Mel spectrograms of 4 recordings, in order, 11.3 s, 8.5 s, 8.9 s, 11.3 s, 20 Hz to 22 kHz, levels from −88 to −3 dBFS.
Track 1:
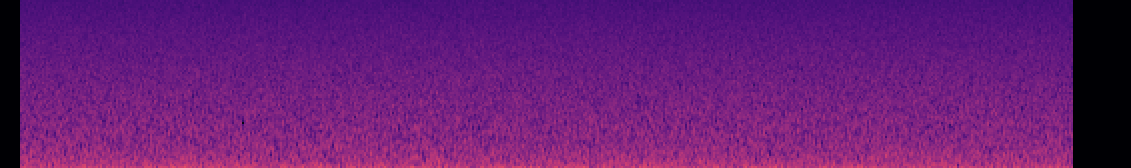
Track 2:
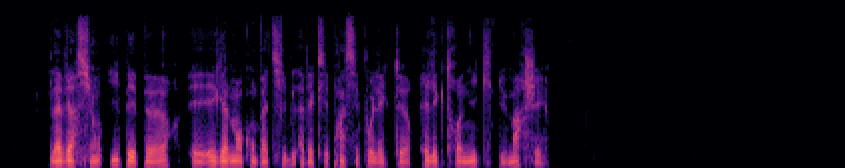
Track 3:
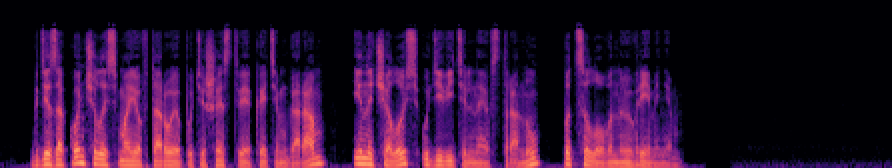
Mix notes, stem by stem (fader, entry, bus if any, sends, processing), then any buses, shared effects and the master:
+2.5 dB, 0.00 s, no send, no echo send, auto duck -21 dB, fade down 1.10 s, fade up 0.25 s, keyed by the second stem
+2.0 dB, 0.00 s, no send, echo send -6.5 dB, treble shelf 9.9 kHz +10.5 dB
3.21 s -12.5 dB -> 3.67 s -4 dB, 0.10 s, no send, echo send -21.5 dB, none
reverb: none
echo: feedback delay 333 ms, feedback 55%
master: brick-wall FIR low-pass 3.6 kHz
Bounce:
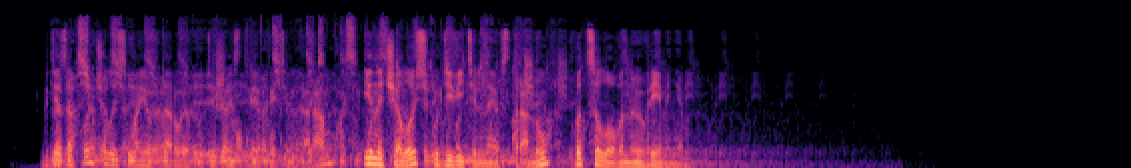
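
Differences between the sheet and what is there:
stem 1: muted; stem 3 -12.5 dB -> -4.5 dB; master: missing brick-wall FIR low-pass 3.6 kHz

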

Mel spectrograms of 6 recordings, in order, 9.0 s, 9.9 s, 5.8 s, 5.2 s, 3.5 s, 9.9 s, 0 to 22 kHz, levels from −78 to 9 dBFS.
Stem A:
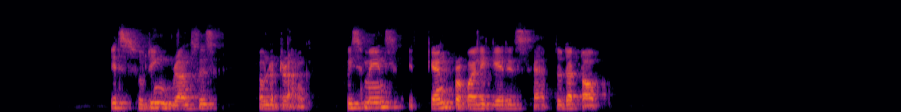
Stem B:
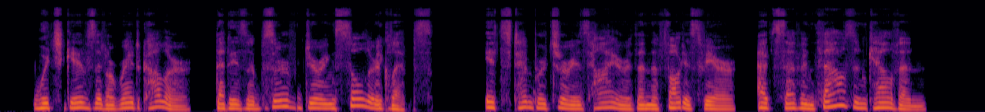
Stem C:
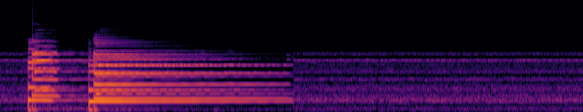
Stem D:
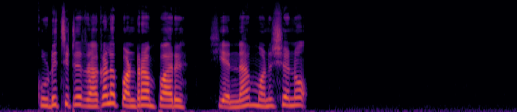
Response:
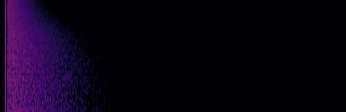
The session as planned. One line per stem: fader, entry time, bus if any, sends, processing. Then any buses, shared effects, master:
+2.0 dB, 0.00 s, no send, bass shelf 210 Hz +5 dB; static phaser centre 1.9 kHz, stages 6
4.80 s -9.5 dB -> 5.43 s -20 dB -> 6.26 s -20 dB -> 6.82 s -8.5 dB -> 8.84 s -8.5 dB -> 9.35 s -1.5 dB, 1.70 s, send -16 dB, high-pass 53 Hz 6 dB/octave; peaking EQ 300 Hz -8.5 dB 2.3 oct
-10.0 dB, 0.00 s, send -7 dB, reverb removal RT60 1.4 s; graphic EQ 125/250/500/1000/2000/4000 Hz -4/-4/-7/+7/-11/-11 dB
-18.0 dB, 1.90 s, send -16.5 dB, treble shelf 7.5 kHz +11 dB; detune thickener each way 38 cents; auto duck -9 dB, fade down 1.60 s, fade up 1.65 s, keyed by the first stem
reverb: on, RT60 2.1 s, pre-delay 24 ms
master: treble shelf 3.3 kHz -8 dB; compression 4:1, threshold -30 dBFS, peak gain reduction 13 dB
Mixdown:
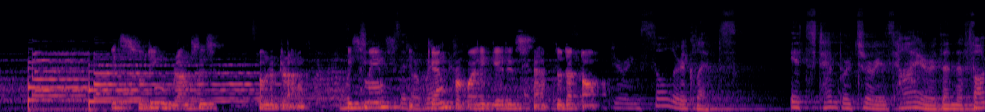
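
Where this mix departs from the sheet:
stem B: entry 1.70 s -> 3.05 s; stem C -10.0 dB -> 0.0 dB

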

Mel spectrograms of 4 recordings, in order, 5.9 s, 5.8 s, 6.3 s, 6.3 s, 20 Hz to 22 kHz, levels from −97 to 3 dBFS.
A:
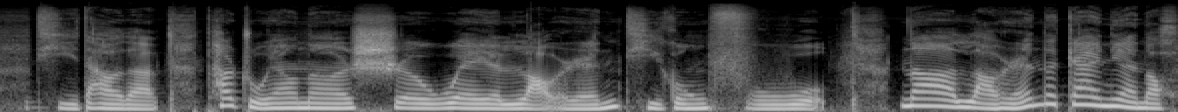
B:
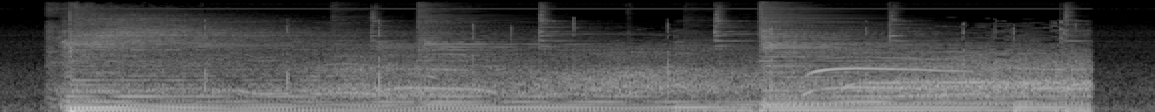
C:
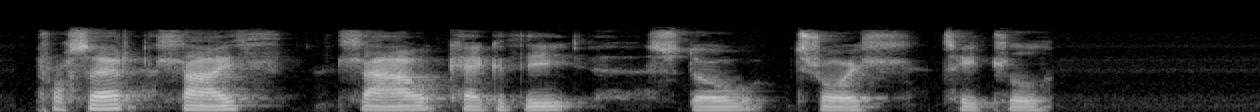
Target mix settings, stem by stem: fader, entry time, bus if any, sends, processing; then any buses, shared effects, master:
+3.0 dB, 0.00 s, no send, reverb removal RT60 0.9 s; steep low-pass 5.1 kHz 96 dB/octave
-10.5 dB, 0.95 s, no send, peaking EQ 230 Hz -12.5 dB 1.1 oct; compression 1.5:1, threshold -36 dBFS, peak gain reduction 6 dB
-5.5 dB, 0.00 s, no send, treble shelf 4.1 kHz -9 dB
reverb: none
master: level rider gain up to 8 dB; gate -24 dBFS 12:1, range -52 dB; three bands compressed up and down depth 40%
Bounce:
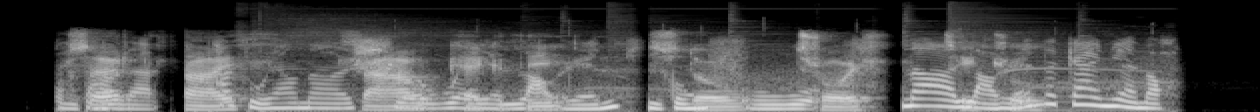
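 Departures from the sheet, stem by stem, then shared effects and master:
stem C -5.5 dB -> +1.5 dB; master: missing three bands compressed up and down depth 40%

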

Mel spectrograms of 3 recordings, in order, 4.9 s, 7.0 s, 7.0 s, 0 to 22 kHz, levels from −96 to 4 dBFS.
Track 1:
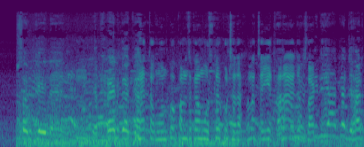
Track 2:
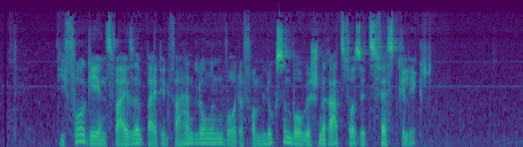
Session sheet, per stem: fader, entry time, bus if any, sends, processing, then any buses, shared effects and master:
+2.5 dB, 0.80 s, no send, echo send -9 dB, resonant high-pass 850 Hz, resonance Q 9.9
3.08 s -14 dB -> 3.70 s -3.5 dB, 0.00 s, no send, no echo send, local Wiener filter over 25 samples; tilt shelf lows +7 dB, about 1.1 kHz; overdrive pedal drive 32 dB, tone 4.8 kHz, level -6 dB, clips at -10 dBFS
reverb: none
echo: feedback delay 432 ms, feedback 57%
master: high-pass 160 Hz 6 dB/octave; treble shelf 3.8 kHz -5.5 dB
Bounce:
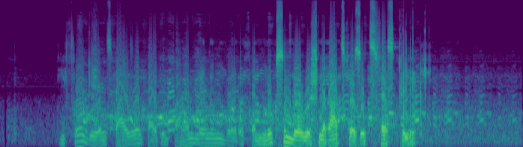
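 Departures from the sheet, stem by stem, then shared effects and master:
stem 1 +2.5 dB -> -5.0 dB; master: missing high-pass 160 Hz 6 dB/octave

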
